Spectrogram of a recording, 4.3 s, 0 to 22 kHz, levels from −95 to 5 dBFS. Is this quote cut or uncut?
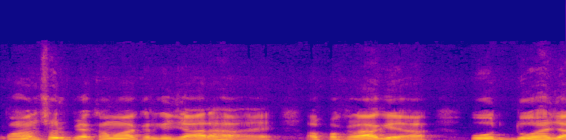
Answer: uncut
